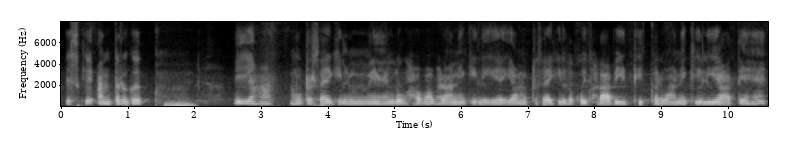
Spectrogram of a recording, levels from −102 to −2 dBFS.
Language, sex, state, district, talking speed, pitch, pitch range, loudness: Hindi, female, Bihar, Muzaffarpur, 120 wpm, 200 Hz, 195-210 Hz, -24 LUFS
